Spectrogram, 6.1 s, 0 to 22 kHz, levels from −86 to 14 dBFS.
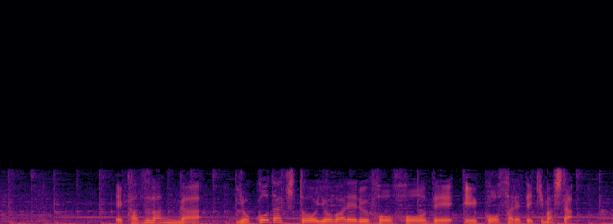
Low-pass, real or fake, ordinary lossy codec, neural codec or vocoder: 5.4 kHz; real; none; none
